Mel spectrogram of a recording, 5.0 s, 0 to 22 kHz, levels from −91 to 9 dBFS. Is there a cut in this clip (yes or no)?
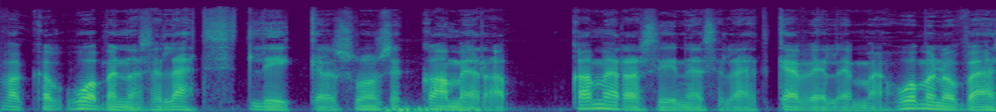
no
